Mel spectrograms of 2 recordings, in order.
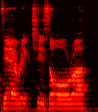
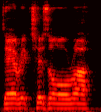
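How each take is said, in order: The two takes are said the same way.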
